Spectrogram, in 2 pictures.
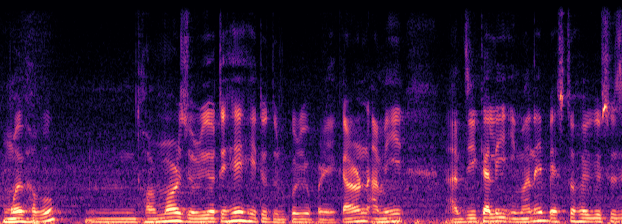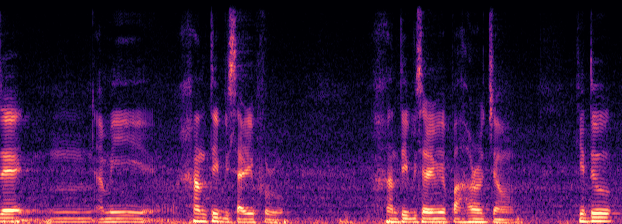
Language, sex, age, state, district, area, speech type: Assamese, male, 30-45, Assam, Goalpara, urban, spontaneous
